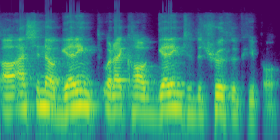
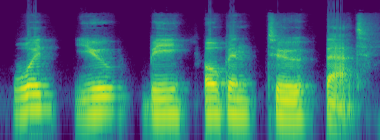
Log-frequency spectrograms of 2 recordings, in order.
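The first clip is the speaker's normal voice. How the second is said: low and unhurried, stretched out; slow lowered question; 3 semitones lower, much slower than usual. Retold or imitated. Offering the caller a process, slow and calm. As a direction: ask it slowly, almost lazily. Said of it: "lower your voice and slow things down".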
